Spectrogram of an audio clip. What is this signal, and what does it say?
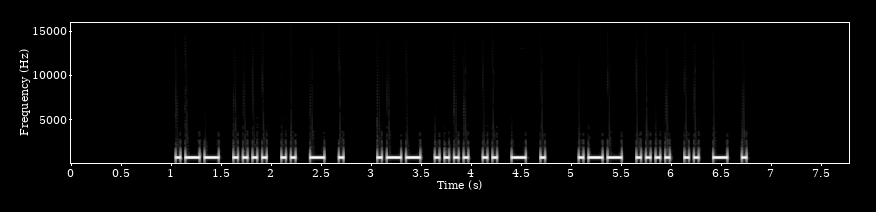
Morse code, heard as a keyed tone, about 25 wpm, 700 Hz. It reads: WHITE WHITE WHITE
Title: Top 500 Words Repeated 25wpm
